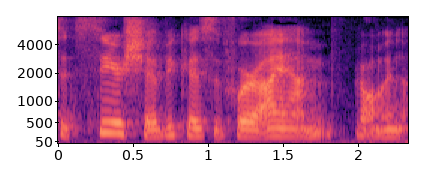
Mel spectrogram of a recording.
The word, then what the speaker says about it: Saoirse: you probably heard it a few times that's Saoirse which means freedom and I pronounce it Saoirse because of where I am in Ireland that's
